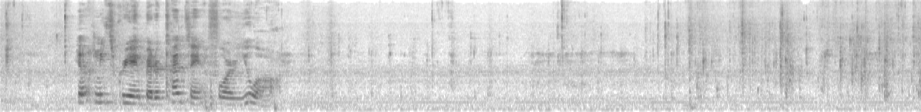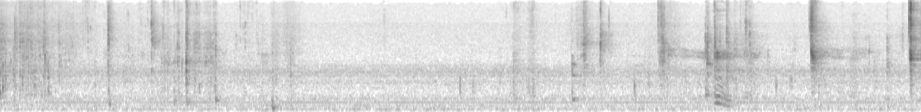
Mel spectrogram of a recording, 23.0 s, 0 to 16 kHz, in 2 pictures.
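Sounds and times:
quiet chewing: 3.4 - 15.3, 17.2 - 23.0
soft mouth clicks: 21.6 - 22.0, 22.8 - 23.0.

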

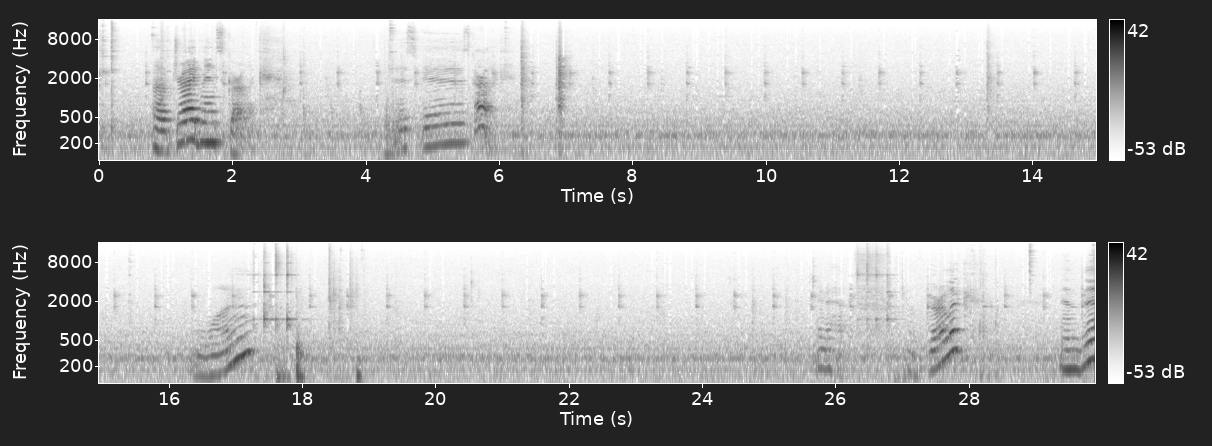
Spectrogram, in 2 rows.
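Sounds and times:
low steady hum: 0.0 - 29.9.

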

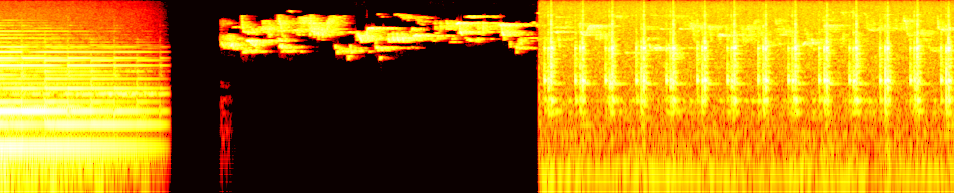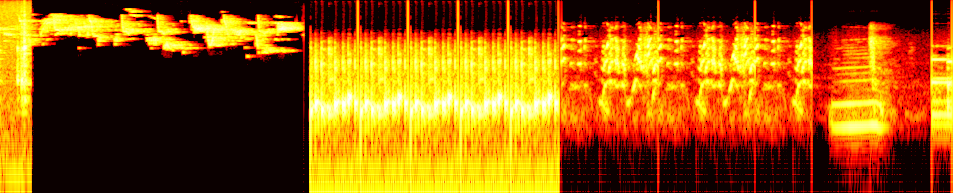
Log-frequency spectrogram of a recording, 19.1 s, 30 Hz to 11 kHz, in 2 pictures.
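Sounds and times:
birds chirping: 2.2 - 12.6, 14.8 - 17.7
clock ticking fast: 5.4 - 9.9, 12.7 - 15.2.

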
